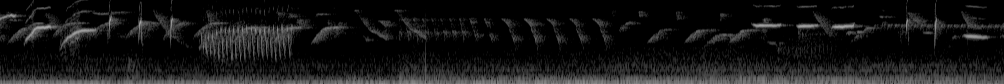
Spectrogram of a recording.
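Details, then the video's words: Canary song for training young birds: lively mixed phrases with a harsh rasping burst early on, then a long run of soft rapid repeated notes and a few loud sharp whistles near the end. "Melodias Claras e Contínuas para seus Pássaros Adorarem Cantar"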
